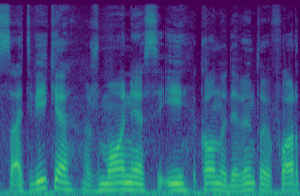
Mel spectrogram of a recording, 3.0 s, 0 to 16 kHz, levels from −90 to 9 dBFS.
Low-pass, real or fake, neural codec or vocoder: 14.4 kHz; real; none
